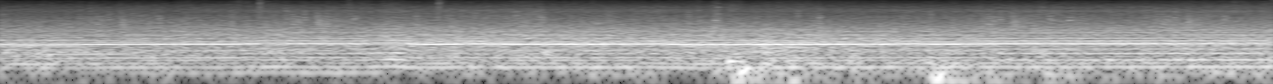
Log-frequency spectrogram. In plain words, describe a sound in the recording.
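A car engine roars steadily.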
